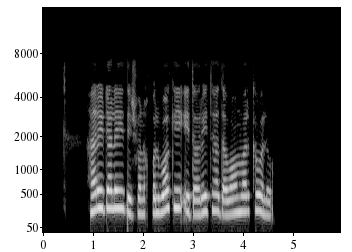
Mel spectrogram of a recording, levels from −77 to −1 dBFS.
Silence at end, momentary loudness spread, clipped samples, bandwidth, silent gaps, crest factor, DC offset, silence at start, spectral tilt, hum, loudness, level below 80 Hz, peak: 1.35 s; 7 LU; under 0.1%; 7.4 kHz; none; 16 dB; under 0.1%; 0.9 s; -7 dB/octave; none; -18 LUFS; -64 dBFS; -2 dBFS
